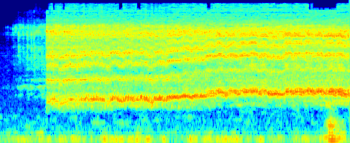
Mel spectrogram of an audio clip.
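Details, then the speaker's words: Cheap used Tyco HO scale model locomotive: thin, piercing steady squeal over a faint rumble while running slowly, seeming slower at full power; cause unclear. "That squealing is awful. And it's not moving very fast either."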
